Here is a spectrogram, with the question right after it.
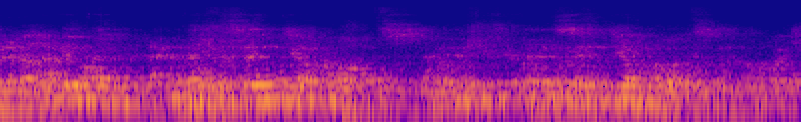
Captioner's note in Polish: poruszenie na sali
